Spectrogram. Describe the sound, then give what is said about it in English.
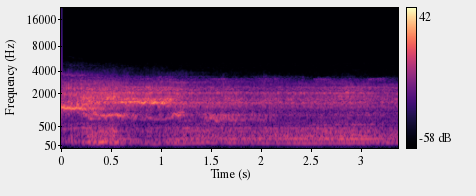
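Tires skid and squeal loudly as a big baby blue convertible speeds past, trying to run down people on foot, the high screech sliding in pitch before easing into a sustained engine roar. No one speaks. “And that car was trying to run us down.”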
